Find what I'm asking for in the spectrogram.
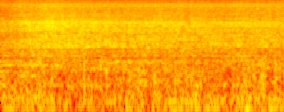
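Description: Spice paste dropped into hot oil for a spinach and pea curry, a loud, even hissing sizzle that holds steady throughout with no voices.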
